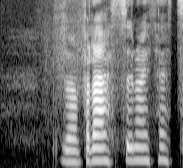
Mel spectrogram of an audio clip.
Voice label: "fras", Welsh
